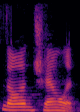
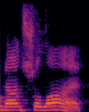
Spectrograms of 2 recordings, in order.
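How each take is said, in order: First: "nonchalant" as non-CHAL-ant, with a hard ch; "nonchalant" misread as it is spelt, rhyming with "gallant"; mispronounced word. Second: "nonchalant" as non-shuh-LAHNT; realizing, "nonchalant" with sh and a final LAHNT; correct pronunciation. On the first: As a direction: say "nonchalant" like a kid sounding it out: non-CHAL-unt. Child's misreading, later corrected. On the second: Mother gives the correct word. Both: Retold or imitated.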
